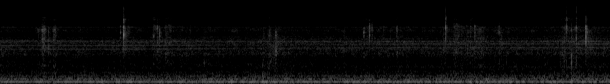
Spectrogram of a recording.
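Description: Faint scattered small clicks and rustles from handling things at a desk, over a steady low hum.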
